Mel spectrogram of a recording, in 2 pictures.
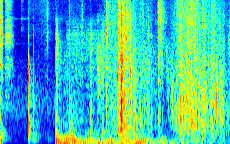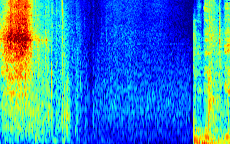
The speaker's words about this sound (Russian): О, слышу шаги. О, неужели это Акарин? Нет. Судя по звуку шагов, мама.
